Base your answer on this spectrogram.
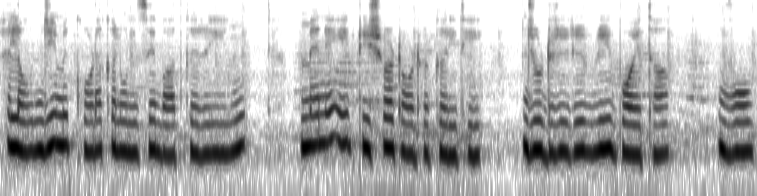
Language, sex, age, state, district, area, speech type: Urdu, female, 18-30, Uttar Pradesh, Gautam Buddha Nagar, urban, spontaneous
